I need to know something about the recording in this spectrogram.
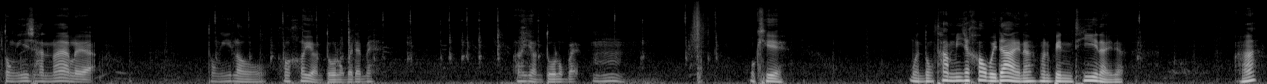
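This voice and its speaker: A man's voice: mid-range voice, moderate pace, long pauses, a little hiss or hum. A man streaming a video game, thinking aloud and exclaiming as he plays. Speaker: gameplay streamer. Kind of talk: casual let's-play commentary.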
